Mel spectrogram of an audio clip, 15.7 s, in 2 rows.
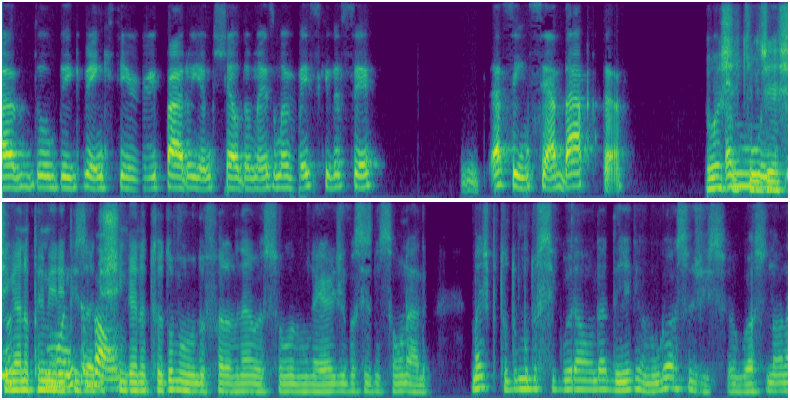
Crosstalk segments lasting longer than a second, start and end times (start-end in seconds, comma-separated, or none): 7.2-9.1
